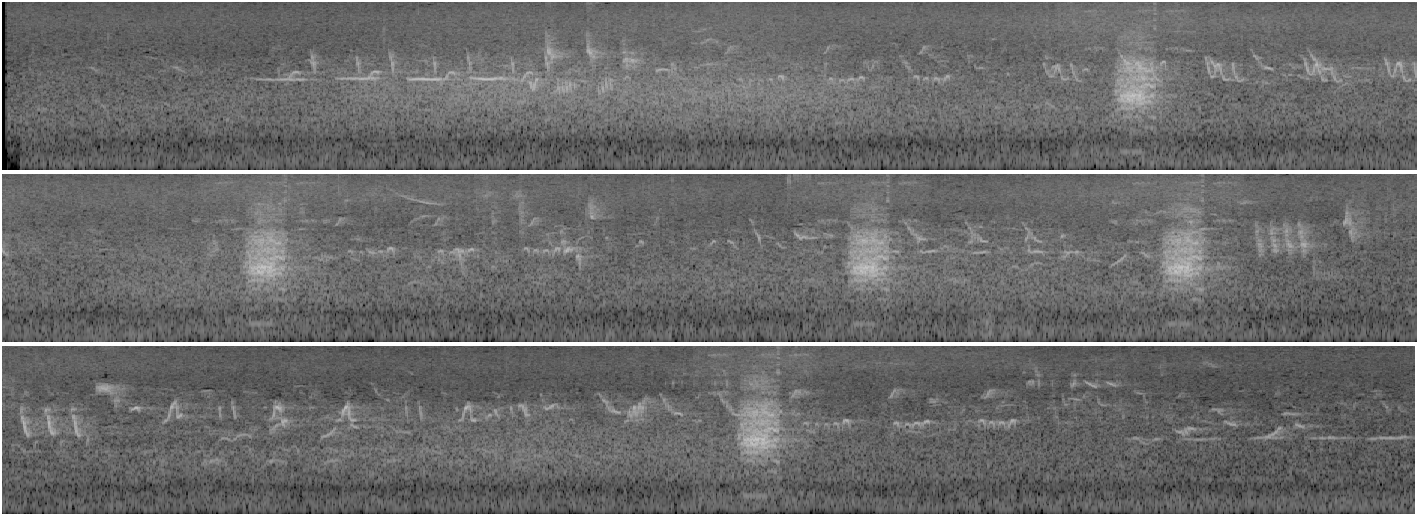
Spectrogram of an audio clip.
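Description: Wild birds calling outdoors: many quick high chirps and trills over a steady background hiss, with five louder, short calls standing out several seconds apart.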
